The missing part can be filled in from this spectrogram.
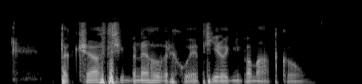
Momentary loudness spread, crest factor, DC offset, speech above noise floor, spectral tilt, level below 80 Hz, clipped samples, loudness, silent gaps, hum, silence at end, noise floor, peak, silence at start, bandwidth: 17 LU; 20 dB; under 0.1%; 21 dB; -6 dB/octave; -38 dBFS; under 0.1%; -25 LUFS; none; none; 0.6 s; -45 dBFS; -6 dBFS; 0.1 s; 7.8 kHz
